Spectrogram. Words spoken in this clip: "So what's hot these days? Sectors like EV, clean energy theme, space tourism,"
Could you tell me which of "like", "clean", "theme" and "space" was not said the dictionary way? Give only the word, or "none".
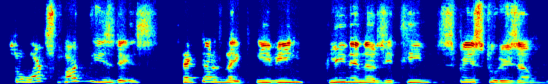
theme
